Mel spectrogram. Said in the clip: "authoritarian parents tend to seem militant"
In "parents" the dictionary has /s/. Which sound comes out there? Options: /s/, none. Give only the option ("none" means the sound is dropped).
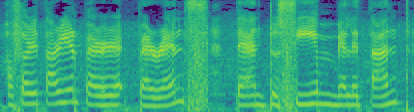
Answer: /s/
